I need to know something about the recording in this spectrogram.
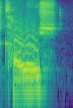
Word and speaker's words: Cullors: It's spelled Cullors. I believe it's Colors. I'm not certain of it.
